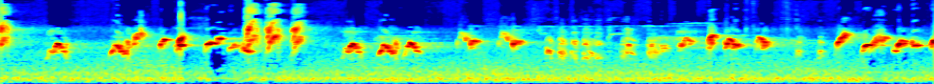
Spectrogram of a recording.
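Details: Red-whiskered bulbul singing competitively, meant to restore a bird's lost drive: lively, clear whistled phrases of two to four notes, repeated in quick bursts with brief pauses and a few sharp higher squeaks, over low steady hum.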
